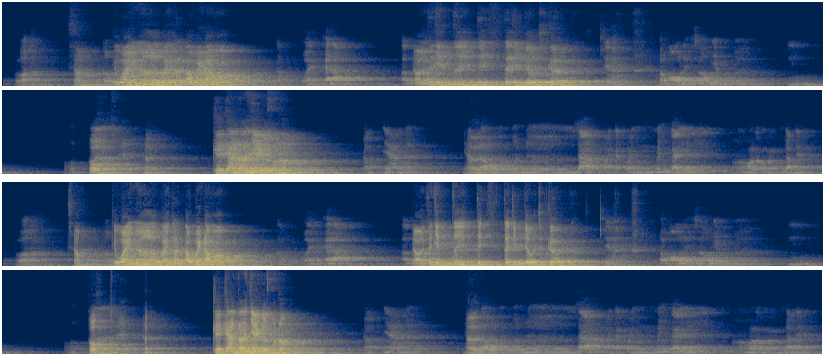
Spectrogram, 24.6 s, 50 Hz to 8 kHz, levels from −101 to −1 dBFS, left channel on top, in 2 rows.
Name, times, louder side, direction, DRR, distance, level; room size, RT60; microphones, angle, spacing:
voice 1, 0.2-0.6 1.2-1.9 4.1-5.2 5.6-6.7 9.0-11.3 11.8-12.1 13.2-14.0 17.7-18.5 19.2-22.9 23.2-24.3, left 1 dB, 85° left, -3 dB, 0.7 m, -44 dB
voice 2, 1.7-3.4 6.2-8.6 13.6-13.8 15.5-16.6 19.3-19.5, right 2 dB, 80° right, 1 dB, 0.5 m, -27 dB
3.4 x 3.1 x 2.8 m, 2.2 s
head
